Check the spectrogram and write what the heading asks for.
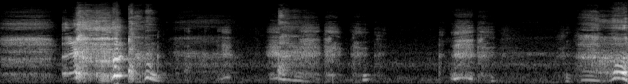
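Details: Person who is sick gives repeated harsh coughs in about four bursts over six seconds, some with a throaty voiced tail: a prolonged coughing fit.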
